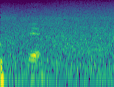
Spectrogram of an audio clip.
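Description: Steady rushing noise of a waterfall.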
